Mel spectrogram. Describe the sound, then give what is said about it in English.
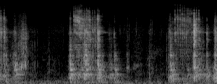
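A ratchet wrench clicks in quick bursts as bolts, nuts and washers are tightened to connect the top of a 20-foot metal pole to an owl box, a rapid ticking that pauses briefly between turns before starting again, with no talking. “The boys use a wrench to tighten bolts, nuts, and washers that connect the top of a 20-foot metal pole to the owl box.”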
